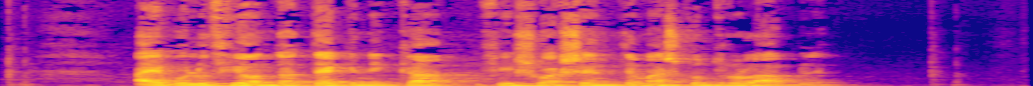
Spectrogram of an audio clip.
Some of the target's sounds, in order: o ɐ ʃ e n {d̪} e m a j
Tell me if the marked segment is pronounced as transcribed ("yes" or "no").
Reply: no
